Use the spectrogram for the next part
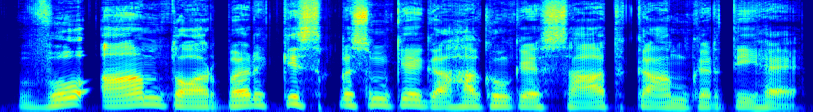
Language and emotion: Urdu, neutral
